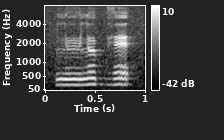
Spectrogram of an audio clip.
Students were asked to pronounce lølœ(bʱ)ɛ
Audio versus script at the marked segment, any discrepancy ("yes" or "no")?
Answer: no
